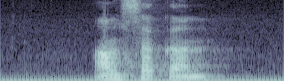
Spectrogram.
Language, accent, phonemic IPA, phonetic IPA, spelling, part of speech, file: Armenian, Eastern Armenian, /ɑmsɑˈkɑn/, [ɑmsɑkɑ́n], ամսական, adjective / adverb / noun, Hy-ամսական.ogg
- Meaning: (adjective) monthly; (noun) menstruation, period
